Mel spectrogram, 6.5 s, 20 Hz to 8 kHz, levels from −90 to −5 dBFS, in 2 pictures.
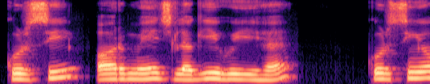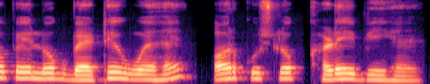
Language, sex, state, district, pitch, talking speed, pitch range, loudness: Hindi, male, Chandigarh, Chandigarh, 150 Hz, 165 wpm, 135-165 Hz, -16 LUFS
